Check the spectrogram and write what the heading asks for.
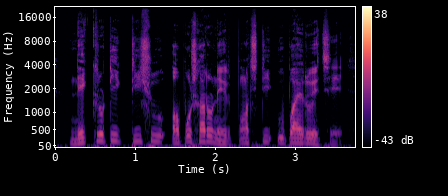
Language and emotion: Bengali, neutral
